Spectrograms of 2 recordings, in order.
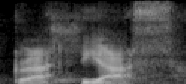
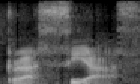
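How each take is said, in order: First: The middle consonant is a lisped th sound. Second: The middle consonant is a plain s sound. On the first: This is how it is said in Spain. "They have the bit of the lisp on uh, the uh, one in Spain" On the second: This is how it is said in Latin America. "whereas in Latin America it's"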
